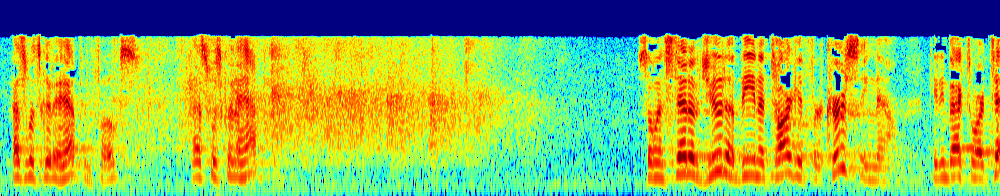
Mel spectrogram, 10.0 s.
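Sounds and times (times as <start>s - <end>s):
speech: 0.1s - 3.1s, 6.4s - 9.9s
audience clapping: 0.8s - 5.6s.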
